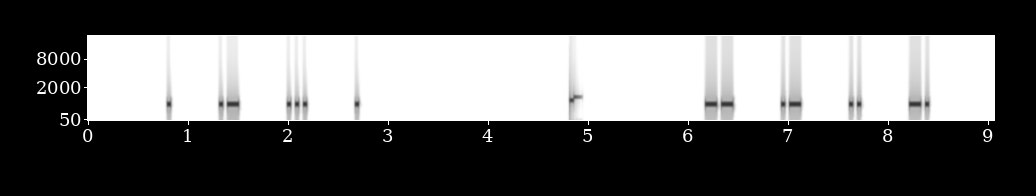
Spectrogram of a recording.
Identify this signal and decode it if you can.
Morse code, heard as a keyed tone, about 30 wpm, spaced as for 14 wpm, 700 Hz. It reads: EASE MAIN
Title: 4x Character Spacing - Top 500 Words - 30wpm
